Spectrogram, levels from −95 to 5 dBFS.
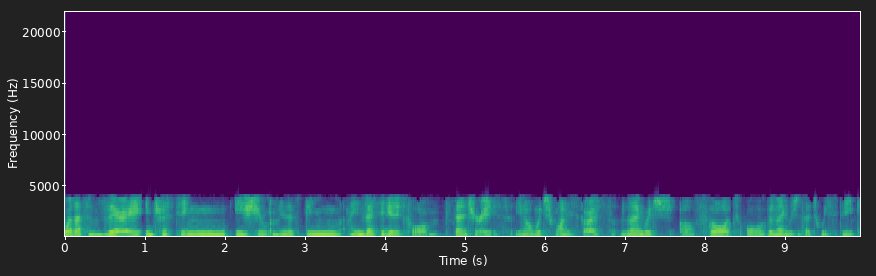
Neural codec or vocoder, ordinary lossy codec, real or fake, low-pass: codec, 24 kHz, 6 kbps, HILCodec; AAC, 16 kbps; fake; 7.2 kHz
